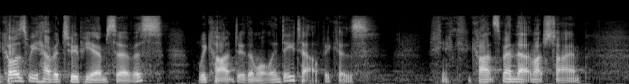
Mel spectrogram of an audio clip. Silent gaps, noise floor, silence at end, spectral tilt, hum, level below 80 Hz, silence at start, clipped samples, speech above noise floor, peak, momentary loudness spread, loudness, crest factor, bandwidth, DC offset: none; -46 dBFS; 0.1 s; -4 dB/octave; none; -50 dBFS; 0 s; under 0.1%; 30 dB; 0 dBFS; 13 LU; -16 LUFS; 16 dB; 10.5 kHz; under 0.1%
